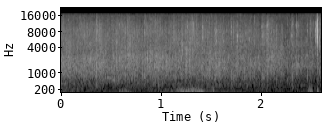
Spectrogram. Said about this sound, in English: Can you give God a hand clap of praise as you give them some love?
